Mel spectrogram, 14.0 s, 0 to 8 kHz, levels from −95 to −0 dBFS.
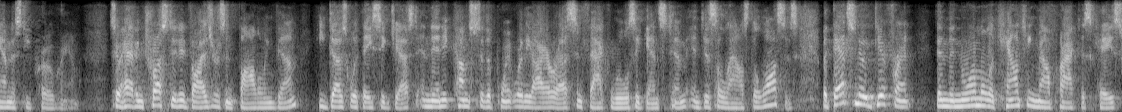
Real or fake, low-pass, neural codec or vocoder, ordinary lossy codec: real; 7.2 kHz; none; Opus, 16 kbps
